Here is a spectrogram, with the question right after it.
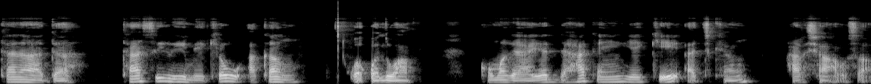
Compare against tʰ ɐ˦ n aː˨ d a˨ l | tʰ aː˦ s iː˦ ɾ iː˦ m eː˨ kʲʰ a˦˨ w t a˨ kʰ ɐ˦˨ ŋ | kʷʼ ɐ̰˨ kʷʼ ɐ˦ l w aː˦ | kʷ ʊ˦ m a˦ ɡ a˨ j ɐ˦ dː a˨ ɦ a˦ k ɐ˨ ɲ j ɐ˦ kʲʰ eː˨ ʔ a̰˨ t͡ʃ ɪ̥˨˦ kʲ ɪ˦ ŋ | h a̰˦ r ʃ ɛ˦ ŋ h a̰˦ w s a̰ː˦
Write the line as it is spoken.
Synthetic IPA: tʰ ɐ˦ n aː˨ d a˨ | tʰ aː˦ s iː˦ ɾ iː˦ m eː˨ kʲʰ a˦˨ w ʔ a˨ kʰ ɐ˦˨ ŋ | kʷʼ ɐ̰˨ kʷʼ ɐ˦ l w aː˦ | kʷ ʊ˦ m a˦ ɡ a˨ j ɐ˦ dː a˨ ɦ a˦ k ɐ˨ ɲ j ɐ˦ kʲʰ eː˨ ʔ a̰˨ t͡ʃ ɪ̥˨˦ kʲ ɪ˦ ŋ | h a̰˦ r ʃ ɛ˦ ŋ h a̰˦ w s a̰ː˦

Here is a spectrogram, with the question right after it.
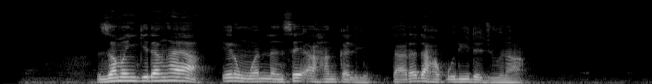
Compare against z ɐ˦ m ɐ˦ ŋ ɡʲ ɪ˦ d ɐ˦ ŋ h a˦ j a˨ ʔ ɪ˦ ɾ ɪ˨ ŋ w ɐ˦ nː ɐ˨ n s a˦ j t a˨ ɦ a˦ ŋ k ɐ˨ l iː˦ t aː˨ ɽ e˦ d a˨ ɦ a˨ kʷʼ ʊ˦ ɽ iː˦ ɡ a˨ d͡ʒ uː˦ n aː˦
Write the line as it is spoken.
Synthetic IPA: z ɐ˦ m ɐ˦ ŋ ɡʲ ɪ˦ d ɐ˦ ŋ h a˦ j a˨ ʔ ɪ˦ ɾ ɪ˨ ŋ w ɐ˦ nː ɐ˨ n s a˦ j ʔ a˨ ɦ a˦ ŋ k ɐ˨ l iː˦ t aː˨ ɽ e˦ d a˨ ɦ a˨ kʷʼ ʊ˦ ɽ iː˦ d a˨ d͡ʒ uː˦ n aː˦

